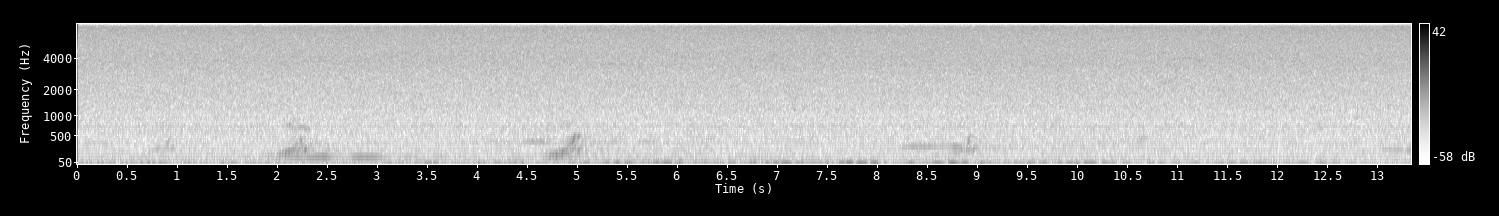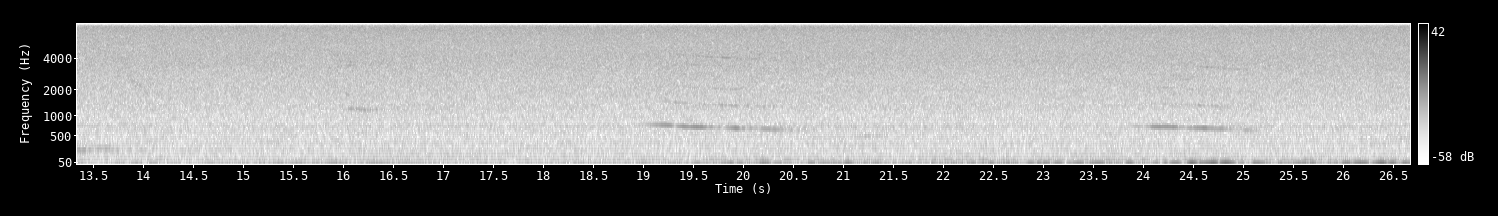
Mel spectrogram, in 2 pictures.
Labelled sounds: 16.0	16.4	humpback whale, 1.1 to 1.3 kHz

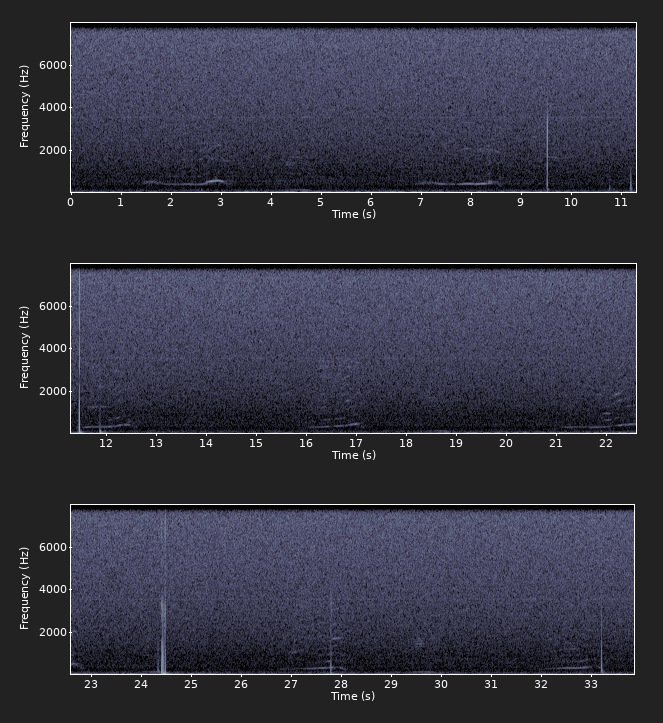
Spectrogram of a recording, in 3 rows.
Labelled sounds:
9.5	9.8	humpback whale, 1.6 to 1.7 kHz

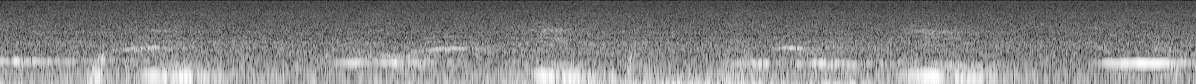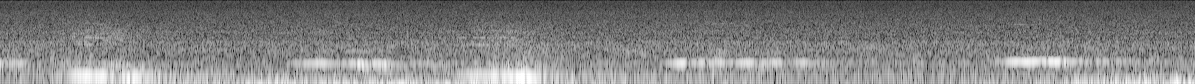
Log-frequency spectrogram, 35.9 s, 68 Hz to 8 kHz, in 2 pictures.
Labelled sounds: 2.2	2.6	humpback whale, 1.3 to 1.5 kHz
8.2	8.5	humpback whale, 1.2 to 1.6 kHz
19.2	19.5	humpback whale, 0.90 to 1.2 kHz
33.1	33.4	humpback whale, 1.9 to 2.0 kHz

